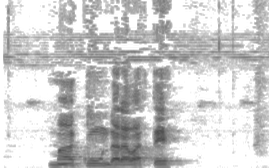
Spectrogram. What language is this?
Matsés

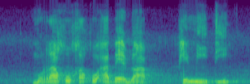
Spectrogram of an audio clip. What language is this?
Tswana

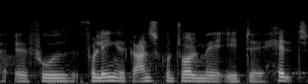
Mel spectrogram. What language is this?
Danish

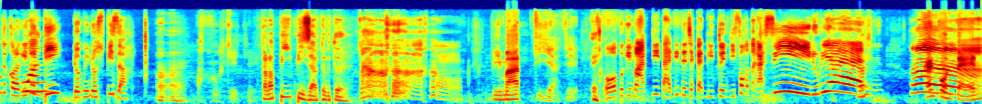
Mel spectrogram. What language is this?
Malay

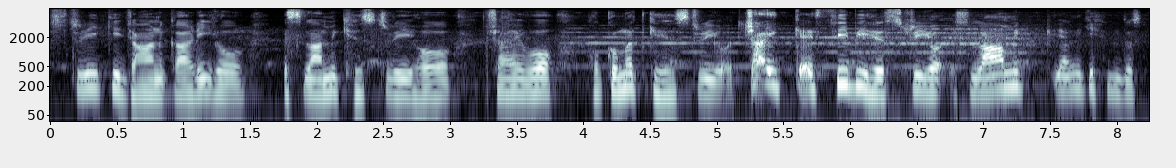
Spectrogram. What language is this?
Urdu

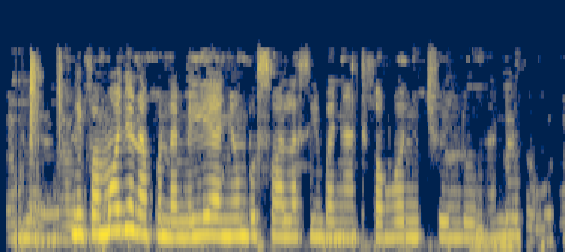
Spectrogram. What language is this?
Swahili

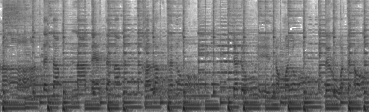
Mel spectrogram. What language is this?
Thai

